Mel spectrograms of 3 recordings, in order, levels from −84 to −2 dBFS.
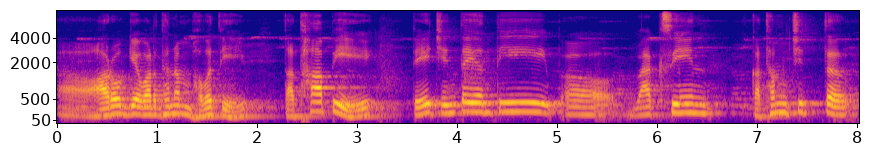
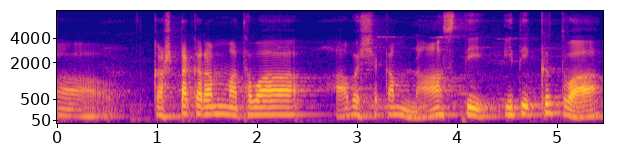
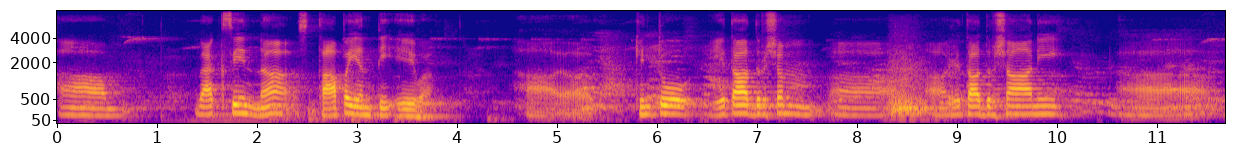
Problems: constant background noise, background conversations at intervals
